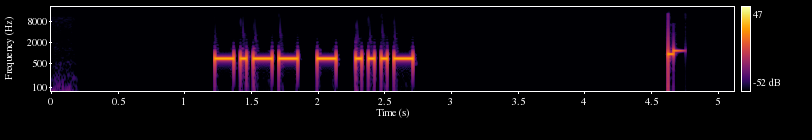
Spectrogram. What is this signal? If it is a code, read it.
Morse code, heard as a keyed tone, about 25 wpm, 700 Hz. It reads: YTV
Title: USA Call Sign Postfixes - 3 Letters 25wpm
